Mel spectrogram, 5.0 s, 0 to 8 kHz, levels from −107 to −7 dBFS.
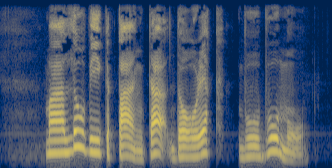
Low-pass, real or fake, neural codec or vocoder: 7.2 kHz; fake; vocoder, 24 kHz, 100 mel bands, Vocos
